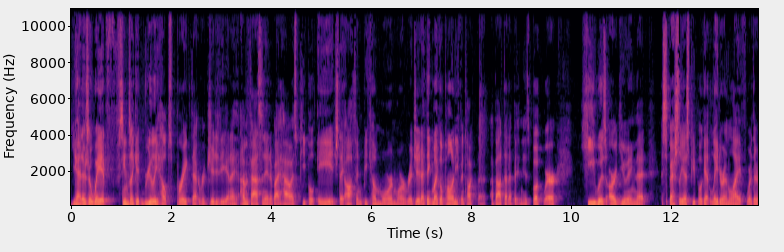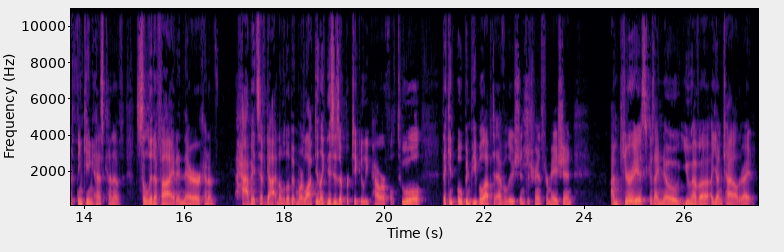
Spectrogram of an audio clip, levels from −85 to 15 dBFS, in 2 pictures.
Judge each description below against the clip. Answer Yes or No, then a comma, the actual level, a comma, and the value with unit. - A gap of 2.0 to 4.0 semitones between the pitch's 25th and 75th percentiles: No, average, 4.9 semitones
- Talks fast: Yes, fast, 225 wpm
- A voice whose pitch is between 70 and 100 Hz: Yes, very low, 90 Hz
